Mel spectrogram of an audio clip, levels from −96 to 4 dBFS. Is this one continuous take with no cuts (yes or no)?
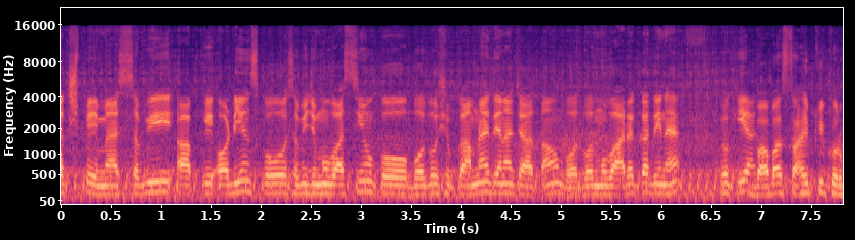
no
